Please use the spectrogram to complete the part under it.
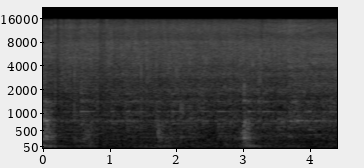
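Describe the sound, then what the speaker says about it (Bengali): Ginger paste hits hot oil in a pan, setting off a loud, continuous close-up sizzle with a few sharper bursts of spatter and no talking. "এর মধ্যে এখন আমি আদা বাটাটা দিয়ে দেব"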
